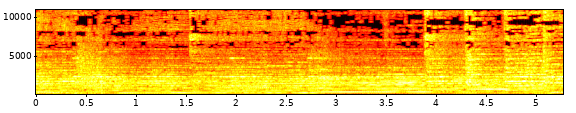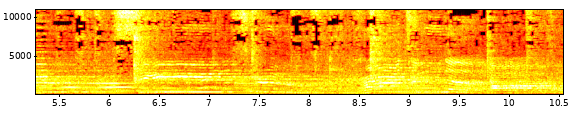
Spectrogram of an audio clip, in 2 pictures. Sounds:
Singing

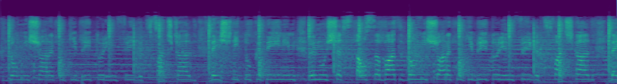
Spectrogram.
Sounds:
Music

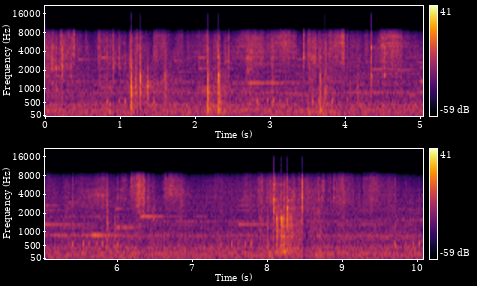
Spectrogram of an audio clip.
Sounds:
Music

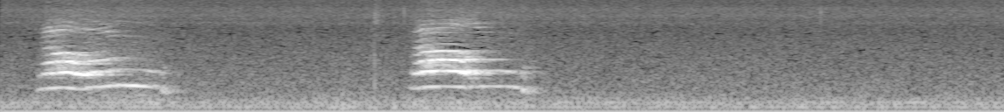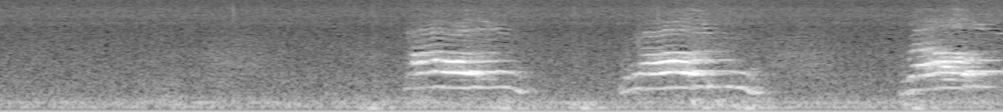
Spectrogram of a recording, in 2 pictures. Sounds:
cat caterwauling

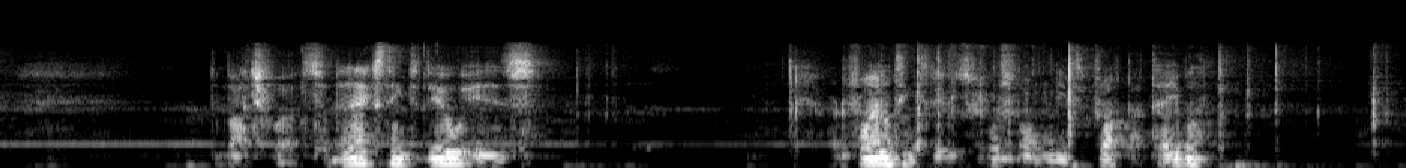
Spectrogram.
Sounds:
Speech, Clicking

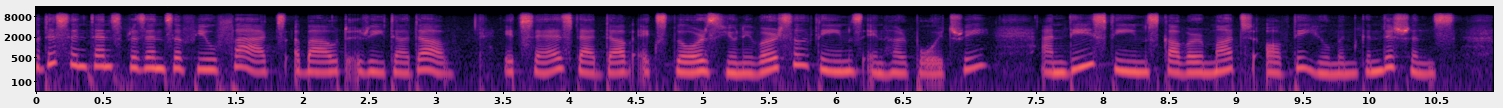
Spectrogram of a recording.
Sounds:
Speech

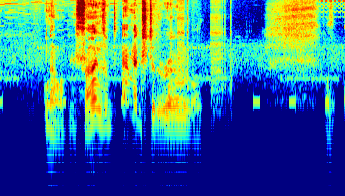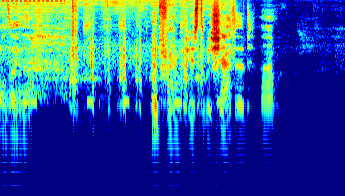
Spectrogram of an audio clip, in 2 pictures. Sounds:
Speech

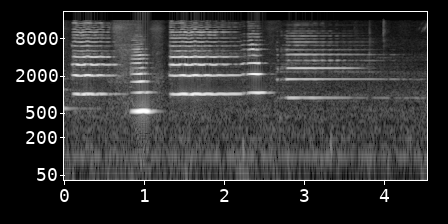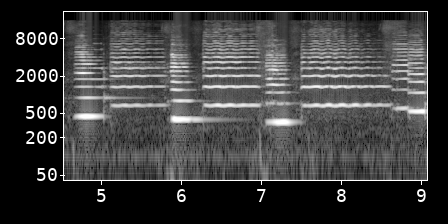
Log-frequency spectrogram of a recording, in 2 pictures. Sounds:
Violin, Musical instrument, Music

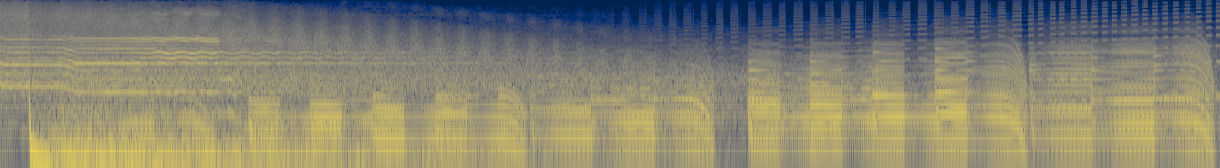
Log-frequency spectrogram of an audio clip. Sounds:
Music

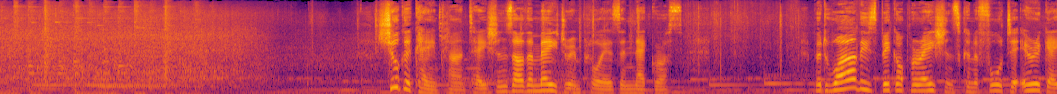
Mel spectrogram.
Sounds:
Music, Speech

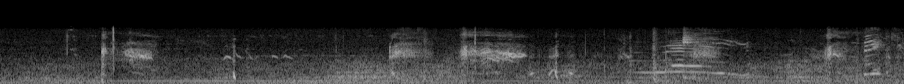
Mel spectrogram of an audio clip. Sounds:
Vehicle, Speech

